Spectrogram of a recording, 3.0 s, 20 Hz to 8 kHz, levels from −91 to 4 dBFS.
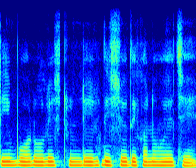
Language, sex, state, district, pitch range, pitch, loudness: Bengali, female, West Bengal, Purulia, 170-175 Hz, 170 Hz, -21 LUFS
